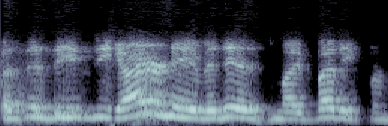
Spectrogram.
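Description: Speaking at a moderate speed, a man uses ordinary pitch variation. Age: 80s+. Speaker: senior cyclist on a bike tour; interviewee. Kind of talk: casual interview. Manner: halting, repeats words. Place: home room. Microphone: video call.

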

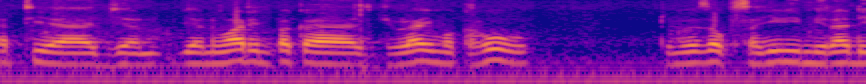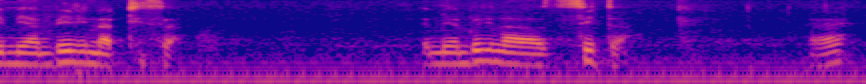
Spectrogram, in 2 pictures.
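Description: Over light background noise, a man speaks in a monotone, flat way with a dark, mellow tone. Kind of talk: press interview answer. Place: office. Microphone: handheld.

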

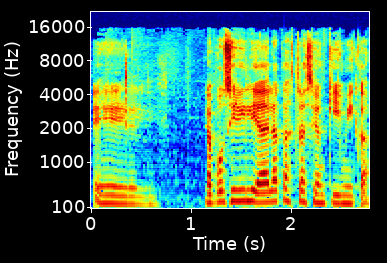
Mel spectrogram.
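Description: A woman talks at a fairly slow pace. Her tone is dark and mellow, with ordinary pitch variation. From Paraguay. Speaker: news show co-host. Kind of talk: casual news chat. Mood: serious, concerned. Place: studio. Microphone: studio mic.

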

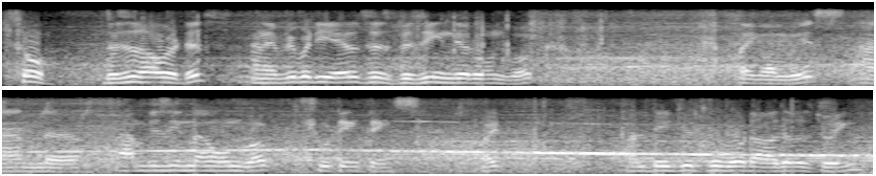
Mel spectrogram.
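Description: A man speaks fairly quickly while loud noise fills the background. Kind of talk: casual vlog chat. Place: street. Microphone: phone near.

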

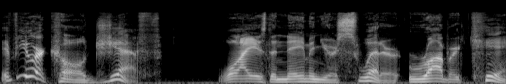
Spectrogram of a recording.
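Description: Using a put-on character voice, a man speaks slowly in a bright, sharp tone with very wide pitch swings. The recording is very clean, the background silent. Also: medium pitch for a man.

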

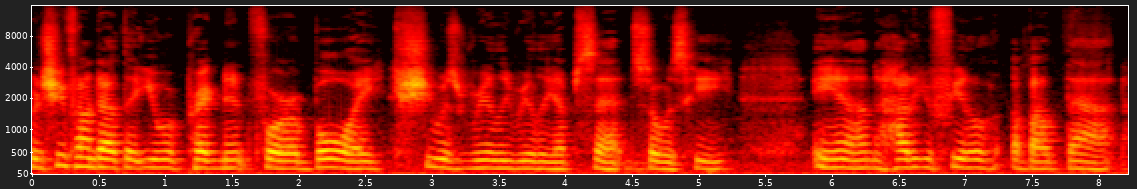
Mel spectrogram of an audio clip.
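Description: Her voice is an ordinary speaking voice, a woman's at a fairly low pitch, delivered at a fairly slow pace. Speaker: paranormal session host asking questions. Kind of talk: question-and-answer session commentary.

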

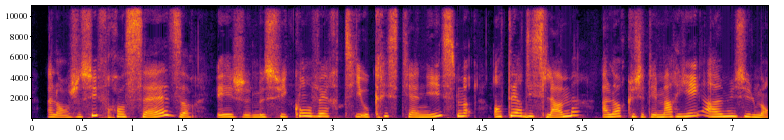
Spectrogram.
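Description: A woman with a plain, everyday voice speaks at a fairly slow pace in a fairly high pitch, her loudness very even. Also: lively intonation. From France. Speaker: author on the Quran. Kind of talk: radio interview. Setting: studio.

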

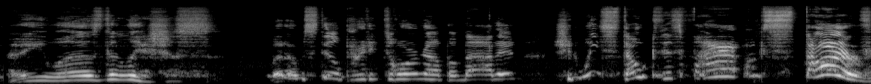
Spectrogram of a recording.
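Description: A put-on character voice, high-pitched with very wide pitch swings, at a very slow pace. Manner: slow, gluttonous, easily swayed.

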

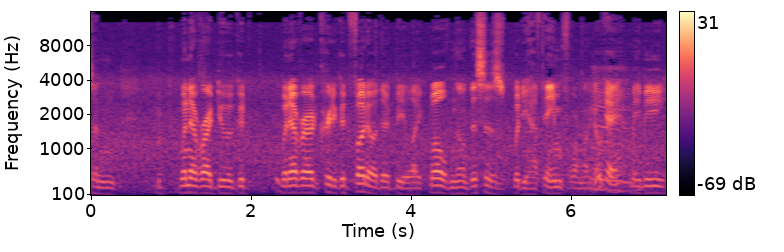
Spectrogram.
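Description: Over noticeable background noise, a man talks at a very fast pace with fairly even intonation. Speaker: interviewee. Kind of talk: interview answer. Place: street. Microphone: phone near.

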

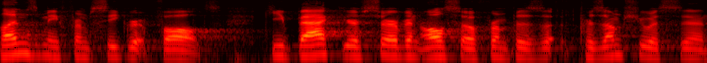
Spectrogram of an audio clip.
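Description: The speaker is a man. His voice sounds bright and sharp. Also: quiet background. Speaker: scripture reader. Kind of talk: scripture reading. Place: church. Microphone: podium.

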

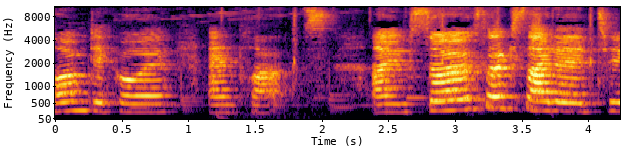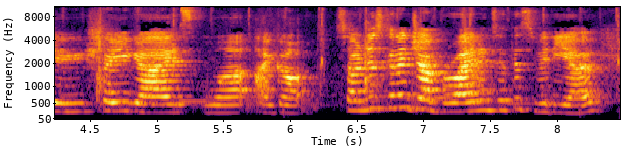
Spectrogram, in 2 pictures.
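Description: A woman speaks fairly slowly in a raised, projected voice. Faint music plays behind her, and the room has audible echo. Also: ordinary pitch variation. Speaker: home decor vlogger. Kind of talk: casual vlog chat. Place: home room.

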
